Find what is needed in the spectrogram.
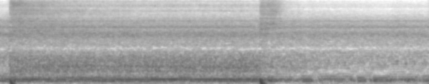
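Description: Black/death metal: a distorted electric guitar chord held and ringing out, with a drum-and-cymbal hit at the start and another about two and a half seconds in.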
